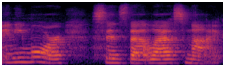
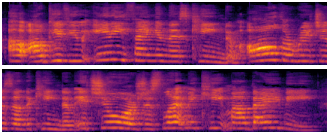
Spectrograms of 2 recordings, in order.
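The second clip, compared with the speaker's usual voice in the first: pleading; 5 semitones higher, 7 dB louder than usual. Acted. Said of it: "she sobbed and sobbed".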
